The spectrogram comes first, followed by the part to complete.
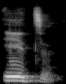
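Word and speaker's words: edge: के अंत में आए तो आमतौर पर ई साइलेंट होता है। जैसे कि एज, एज वर्ड बोलने पर ई जो है साउंड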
